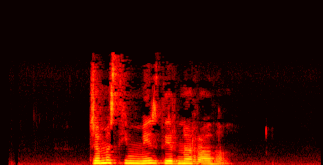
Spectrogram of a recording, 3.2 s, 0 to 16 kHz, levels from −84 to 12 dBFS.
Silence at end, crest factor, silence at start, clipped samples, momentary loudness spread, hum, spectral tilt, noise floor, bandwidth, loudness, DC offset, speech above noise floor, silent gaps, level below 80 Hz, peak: 0.95 s; 18 dB; 0.9 s; under 0.1%; 10 LU; none; -5 dB/octave; -60 dBFS; 11.5 kHz; -20 LUFS; under 0.1%; 41 dB; none; -64 dBFS; -4 dBFS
